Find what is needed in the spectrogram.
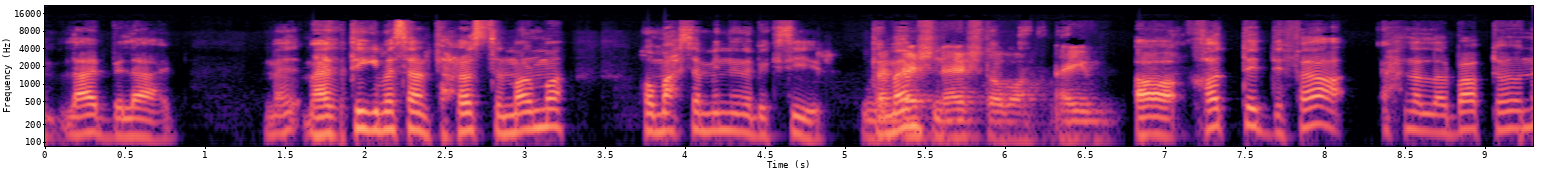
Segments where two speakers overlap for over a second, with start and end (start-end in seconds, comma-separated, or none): none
